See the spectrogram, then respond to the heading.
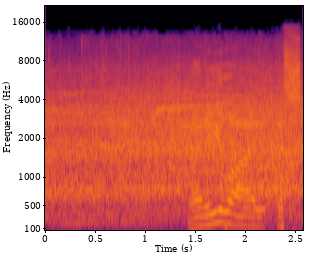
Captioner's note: cheering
